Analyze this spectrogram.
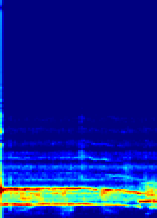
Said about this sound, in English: Oh, fuck. Third greatest scream ever.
